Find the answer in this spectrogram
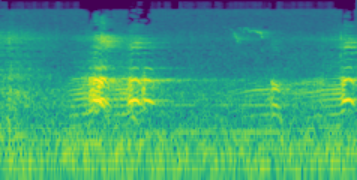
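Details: Ducks near a lake shore give warning calls as they swim away from an arrival: a few rough honks, a close pair first, then two more spaced out, against faint hiss.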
